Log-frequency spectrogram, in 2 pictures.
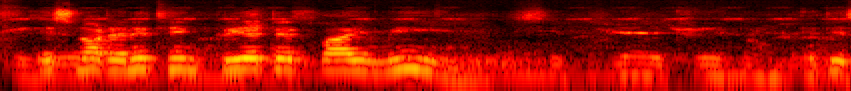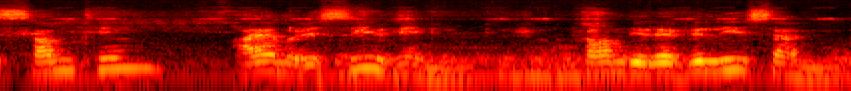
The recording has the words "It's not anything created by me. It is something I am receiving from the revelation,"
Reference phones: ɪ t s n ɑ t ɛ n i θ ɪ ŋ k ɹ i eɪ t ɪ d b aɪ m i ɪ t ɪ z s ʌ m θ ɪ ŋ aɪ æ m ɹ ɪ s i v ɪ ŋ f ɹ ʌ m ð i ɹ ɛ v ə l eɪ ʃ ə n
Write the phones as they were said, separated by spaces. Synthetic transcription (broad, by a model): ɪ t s n ɑ t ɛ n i t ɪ ŋ k ɹ i eɪ t ɪ d b aɪ m i ɪ t ɪ z s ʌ m t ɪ ŋ aɪ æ m ɹ ɪ s i v ɪ ŋ f ɹ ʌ m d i ɹ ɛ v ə l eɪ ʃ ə n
